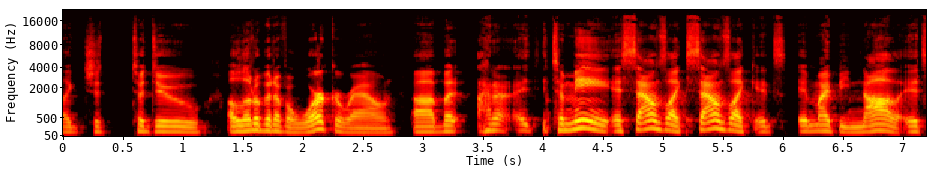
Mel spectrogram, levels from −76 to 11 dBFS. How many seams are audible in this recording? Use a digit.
4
